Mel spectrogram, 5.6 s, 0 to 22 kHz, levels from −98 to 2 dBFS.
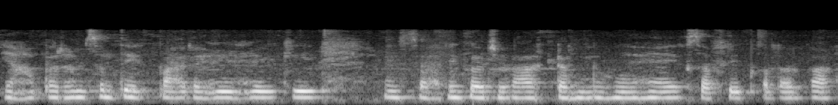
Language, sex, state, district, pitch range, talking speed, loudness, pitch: Hindi, female, Chhattisgarh, Bastar, 195-210 Hz, 205 wpm, -17 LUFS, 200 Hz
